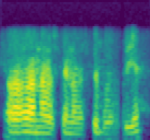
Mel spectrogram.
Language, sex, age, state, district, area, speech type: Urdu, male, 30-45, Bihar, Darbhanga, rural, conversation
